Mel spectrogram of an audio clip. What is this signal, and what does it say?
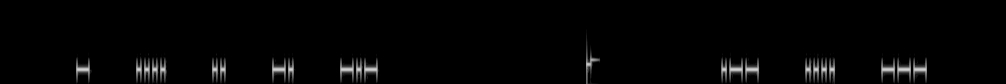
Morse code, heard as a keyed tone, about 29 wpm, spaced as for 14 wpm, 700 Hz. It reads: THINK WHO
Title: 4x Character Spacing - Top 200 Words - 30wpm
